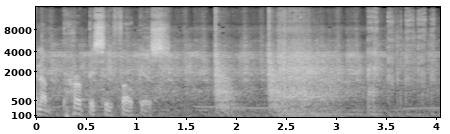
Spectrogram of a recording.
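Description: A heavy engine rattles and clanks as it is struck.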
